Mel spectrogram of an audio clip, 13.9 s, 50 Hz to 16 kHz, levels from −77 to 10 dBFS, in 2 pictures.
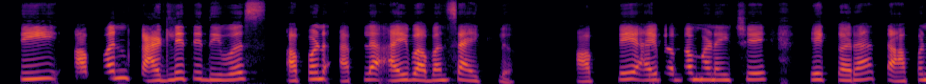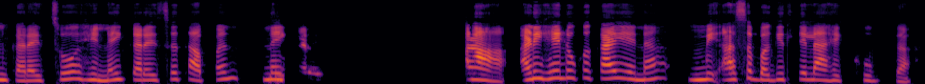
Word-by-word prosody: ती 295 +3 +5 0.2
आपण 295 +10 +2
काढले 235 +7 +6
ते 290 - 0
दिवस, 250 +4 0 0.3
आपण 280 +7 +1
आपल्या 255 +7 0
आई-बाबांचं 235 +1 +3
ऐकलं. 210 -4 -3 0.5
आपले 230 +9 +1
आई-बाबा 250 +1 +1
म्हणायचे, 255 +1 -2 0.4
"हे 260 - +3
करा," 240 +3 0
तर 295 - -3
आपण 220 +6 -3
करायचो, 215 +7 -4
"हे 250 -2 -2
नाही 230 +5 -3
करायचं," 235 +2 -2
तर 275 0 -8
आपण 270 +8 -5 0.2
नाही 270 -1 +1
करायचं. - - -12 1.1
हां 235 -7 +5 0.2
आणि 285 +5 +8
हे 320 +1 +5
लोकं 330 0 -6
काय 305 +1 +5
आहे 290 -2 -2
ना, 265 +3 -4 0.2
मी 255 +1 -1
असं 285 +4 -3
बघितलेलं 255 +1 -3
आहे 225 -1 -2
खूपदा. 200 -5 -13
255 Hz, 155 wpm, -22 LUFS, 230-280 Hz, 1.1 s, आणि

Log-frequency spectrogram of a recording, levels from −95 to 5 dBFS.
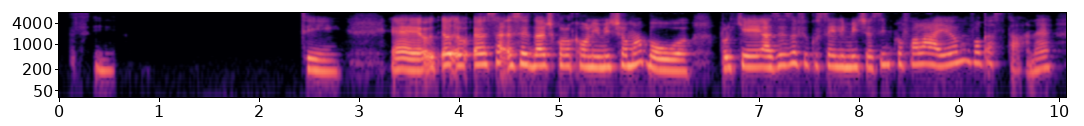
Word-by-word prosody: Sim. 185 -4 -15 1.9
Sim. 180 -4 -4 0.5
É, 200 -2 +4
eu - - +1 0.3
eu - - -4
essa 275 +2 +2
essa 260 +2 +1
ideia 255 -1 +4
de 260 - -3
colocar 255 -1 -4
um - - +2
limite 235 +2 0
é 255 - +1
uma 280 +5 +1
boa, 190 -5 +1 0.3
porque, 235 +2 0
às 230 0 +3
vezes, 260 +2 -2
eu 295 - 0
fico 270 -2 -10
sem 250 0 -4
limite, 235 0 -1
assim, 250 +5 -5
porque 280 +1 -8
eu - - -4
falo: 275 +1 -2
"Ai, 265 -2 +2
eu 295 - -1
não 340 0 -7
vou 300 - -3
gastar", 285 -1 -12
né, 220 +4 -7
250 Hz, 190 wpm, -21 LUFS, 220-275 Hz, 1.9 s, É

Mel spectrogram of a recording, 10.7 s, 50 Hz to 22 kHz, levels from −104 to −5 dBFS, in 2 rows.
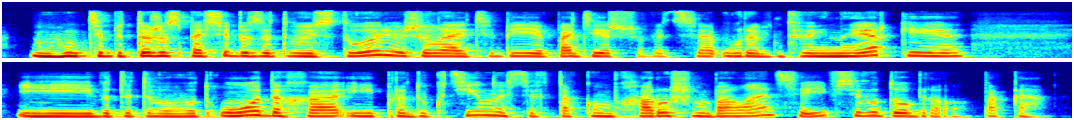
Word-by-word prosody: Мгм. 210 0 +6
Тебе 215 -1 0
тоже 230 +3 +4
спасибо 220 +1 0
за 210 0 +1
твою 205 0 +1
историю. 225 +7 +1
Желаю 210 -2 +1
тебе 205 +1 -3
поддерживать, 200 0 -4
э, 205 - -3
уровень 205 -4 -2
твоей 205 +1 +1
энергии, 220 +1 +2 0.6
и 195 -1 +3
вот 200 +1 -3
этого 195 -1 -2
вот 195 +1 -2
отдыха 225 -3 +2
и 210 -1 -1
продуктивности 215 +4 -4
в 195 - -12
таком 200 +1 -3
хорошем 210 +2 -1
балансе. 215 +4 -2
И - - -9
всего 240 -2 -4
доброго, 205 -4 -4
пока! 200 -3 -11
210 Hz, 165 wpm, -21 LUFS, 200-225 Hz, 0.6 s, Мгм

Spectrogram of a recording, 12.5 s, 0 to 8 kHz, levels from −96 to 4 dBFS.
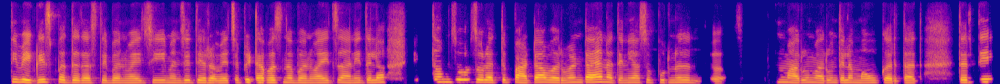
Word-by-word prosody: ती 240 - +1
वेगळीच 230 0 +4
पद्धत 205 -3 +1
असते 195 +1 -1
बनवायची 190 +1 -3
म्हणजे 200 0 -3
ते 205 - +2
रव्याच्या 190 +1 0
पिठापासून 210 -1 +2
बनवायचं 195 0 -2
आणि 200 0 -3
त्याला 210 +1 +1 0.4
एकदम 245 - -5
जोरजोरात 225 -2 +3
पाटा 220 +1 +5
वरवंटा 215 +1 +2
आहे 240 +2 +6
ना, 225 -2 +1
त्याने 200 0 -6
असं 205 +1 -3
पूर्ण 210 0 -7 0.5
अ, - - -4 0.8
मारून-मारून 205 -1 -1
त्याला 205 0 0
मऊ 195 +1 -4
करतात. 185 -2 +1 0.5
तर 215 - +4 0.2
ते 250 0 +4
205 Hz, 135 wpm, -20 LUFS, 195-215 Hz, 0.8 s, आहे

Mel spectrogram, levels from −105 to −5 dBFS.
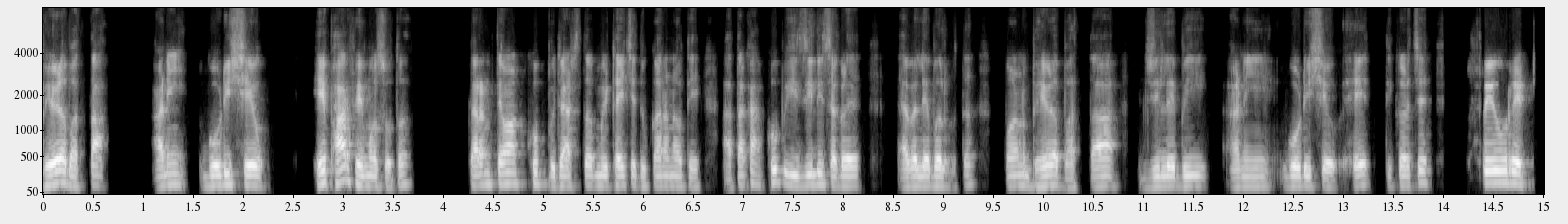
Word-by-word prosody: भेळ 405 +5 +9
भत्ता - - -1 0.6
आणि 130 +2 -1 0.2
गोडी 125 +2 +3
शेव 125 -2 +4 0.6
हे 145 - +7
फार 175 - +7
फेमस 120 -3 +1
होतं. 130 +1 -4 0.6
कारण 120 +2 +1
तेव्हा 140 0 +4
खूप 135 -4 -4
जास्त 115 0 -1
मिठाईची 120 +1 0
दुकानं 115 +1 -5
नव्हती. 110 -2 -5 0.3
आता 125 - -5
काय 130 0 -4
खूप 155 -2 0
इझिली 125 +1 -1
सगळे 115 -2 +2 0.5
अवेलेबल 115 0 +3
होतं. 105 +5 -13 0.3
पण 120 0 -3
भेळ 115 +4 +2
भत्ता, 110 +4 0 0.4
जिलेबी 115 +1 0 0.3
आणि 110 +1 -5 0.2
गोडी 115 0 +2
शेव 395 - 0 0.2
हे 385 +1 +3 0.2
तिकडचे 120 +6 -3 0.6
फेवरेट. 150 -2 +6
120 Hz, 130 wpm, -23 LUFS, 115-130 Hz, 0.6 s, भेळ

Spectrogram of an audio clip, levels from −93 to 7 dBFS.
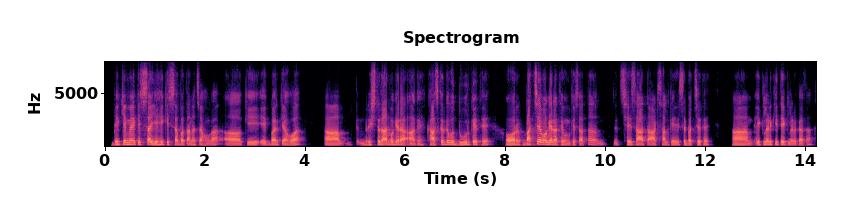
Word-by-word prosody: देखिए 150 +5 +2
मैं 175 0 +4
एक 170 - -4
क़िस्सा 170 0 +2
यही 150 -1 +2
क़िस्सा 155 -2 -1
बताना 125 0 -1
चाहूँगा 115 -2 -4
अ, 115 +1 -2
कि 130 - -5 0.3
एक 125 0 -5
बार 135 +1 +2
क्या 135 -1 0
हुआ 130 +4 +1 0.6
अ, 125 +1 +3 0.6
रिश्तेदार 150 +2 +3
वग़ैरह 150 0 +3
आ 105 -5 +1
गए, 130 +4 -7
ख़ास 130 0 0
करके 170 0 +1
वो 165 -3 +4
दूर 135 +5 -1
के 165 - +5
थे 125 - -1 0.4
और 140 0 +4
बच्चे 145 +7 +5
वग़ैरह 170 -5 +5
थे - - 0
उनके 125 -2 -4
साथ 120 -1 -2
ना, 180 -5 -7
6-7-8 135 -3 0
साल 125 -1 -4
के 125 +1 -5
जैसे 125 +1 -4
बच्चे 120 +1 -2
थे। - - -1
अ, - - -4 1.0
एक 145 0 -2
लड़की 145 +3 +1
थी 155 0 +1
एक 135 - -2
लड़का 115 -1 -2
था। 155 - -10
135 Hz, 190 wpm, -19 LUFS, 125-150 Hz, 1.0 s, के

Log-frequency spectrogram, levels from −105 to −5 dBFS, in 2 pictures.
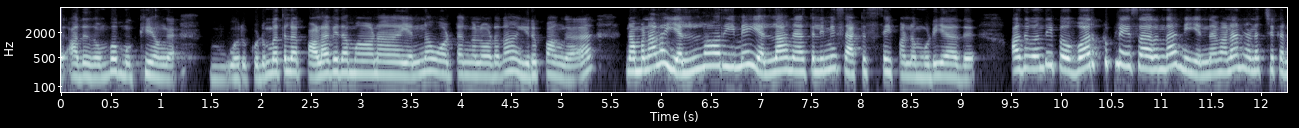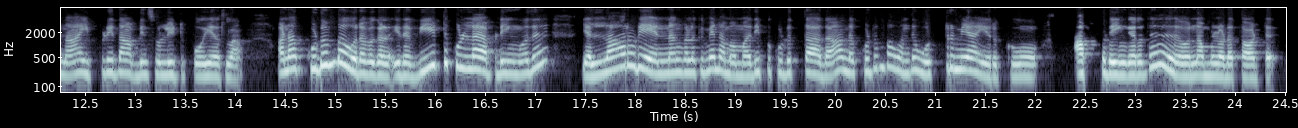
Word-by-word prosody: அது 180 +1 -2
ரொம்ப 180 +8 0
முக்கியங்க. 180 -2 -2 0.7
ஒரு 165 0 -4
குடும்பத்தில 220 +7 0 0.2
பல 175 +2 +4
விதமான 215 -2 0 0.3
எண்ண 200 +5 -2 0.2
ஓட்டங்களோட 190 -2 -3
தான் 235 -1 -1
இருப்பாங்க. 195 -3 -3 0.6
நம்மளால 275 +10 +4 0.2
எல்லாரையுமே, 315 +6 +2 0.2
எல்லா 235 +4 +3
நேரத்திலயுமே 235 +3 0
சாட்டிஸ்ஃபை 225 +2 -1
பண்ண 185 -1 -3
முடியாது. 175 -2 +1 0.5
அது 260 +2 +2
வந்து 290 +5 0
இப்போ 275 -4 +4
வொர்க் 315 +6 +3
பிளேஸ்ஆ 315 -5 +1
இருந்தா, 270 +4 +2
"நீ 245 - 0
என்ன 200 +2 -2
வேணாலும் 265 +4 0
நினைச்சுக்க. 245 0 -3
நான் 215 +2 -4
இப்படி 220 +2 -6
தான்" 215 -1 -1
அப்படின்னு 195 +1 -6
சொல்லிட்டு 195 -1 -2
போயிடலாம். 180 -2 -1 0.4
ஆனா, 255 +3 +3 0.2
குடும்ப 335 +7 +4
உறவுகள், 195 -5 +2
இத 190 - 0 0.2
வீட்டுக்குள்ள 315 -3 +1
அப்படிங்கும் 205 0 -3
போது 270 +10 -1 0.5
எல்லாருடைய 270 - +2
எண்ணங்களுக்குமே 220 +3 -1
நம்ம 205 -5 -2
மதிப்பு 225 +5 -4
குடுத்தா 215 +1 -2
தான், 215 +7 -1
அந்த 225 -3 -1
குடும்பம் 280 +2 -3
வந்து 230 +4 -3
ஒற்றுமையா 255 +5 0
இருக்கும். 175 0 -3 0.5
அப்படிங்கிறது 195 +2 +1 0.5
நம்மளோட 180 -1 +1
தாட்டு. 165 - 0
220 Hz, 135 wpm, -23 LUFS, 190-260 Hz, 0.7 s, பல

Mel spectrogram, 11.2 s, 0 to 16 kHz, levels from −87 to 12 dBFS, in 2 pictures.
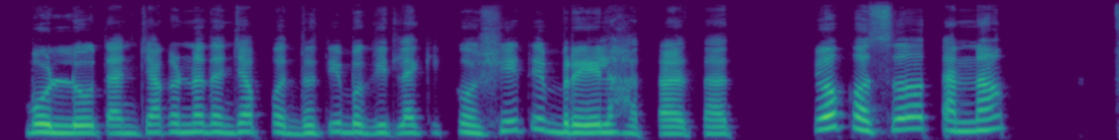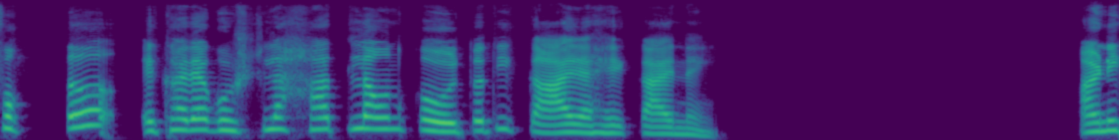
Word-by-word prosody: बोललो. 195 -2 +4
त्यांच्याकडनं 210 +3 -3
त्यांच्या 220 0 -2
पद्धती 195 +2 -4
बघितल्या, 200 -1 -3
की 200 - -21
कसे 210 +4 -3
ते 290 - -3
ब्रेल 210 -3 +3
हाताळतात 180 -2 -4 0.4
किंवा 310 +3 +7
कसं 285 +1 +2
त्यांना 260 +2 +1 0.6
फक्त 315 0 -2 0.4
एखाद्या 275 +3 +3
गोष्टीला 270 +2 -2
हात 295 +1 -2
लावून 300 -1 +3
कळतं, 240 -2 +4
की 300 - -6
काय 205 +1 +5
आहे 195 -1 -1
काय 175 -2 +3
नाही? 150 -8 -8 1.8
आणि 235 +4 +5
220 Hz, 135 wpm, -24 LUFS, 195-270 Hz, 1.8 s, किंवा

